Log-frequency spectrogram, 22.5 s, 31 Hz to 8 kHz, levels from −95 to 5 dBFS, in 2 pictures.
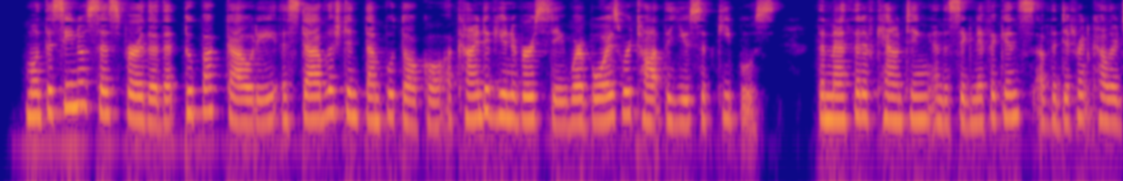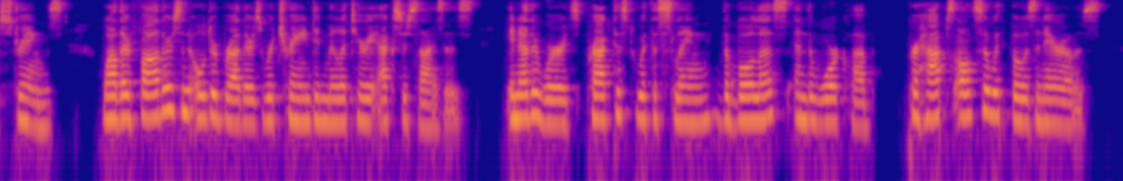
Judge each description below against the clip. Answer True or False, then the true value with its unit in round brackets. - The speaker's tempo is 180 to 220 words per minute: False (170 wpm)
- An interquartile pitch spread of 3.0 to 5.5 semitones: False (2.6 semitones)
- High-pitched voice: True (205 Hz)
